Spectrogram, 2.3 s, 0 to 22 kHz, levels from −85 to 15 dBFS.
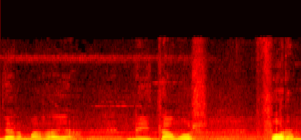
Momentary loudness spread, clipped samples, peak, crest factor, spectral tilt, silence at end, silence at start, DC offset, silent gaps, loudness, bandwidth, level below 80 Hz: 15 LU; under 0.1%; 0 dBFS; 18 dB; -7.5 dB/octave; 0 s; 0 s; under 0.1%; none; -21 LUFS; 16.5 kHz; -40 dBFS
